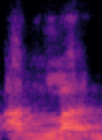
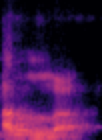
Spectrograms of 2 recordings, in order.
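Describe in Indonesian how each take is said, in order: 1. Bunyi n terdengar sebelum la. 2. Bunyi n menyatu menjadi l ganda. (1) "asalnya anla" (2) "jadi Allah"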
